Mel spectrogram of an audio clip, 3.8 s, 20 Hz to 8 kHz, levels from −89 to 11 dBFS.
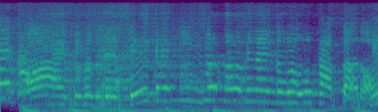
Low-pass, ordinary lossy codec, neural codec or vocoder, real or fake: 7.2 kHz; none; codec, 32 kHz, 1.9 kbps, SNAC; fake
